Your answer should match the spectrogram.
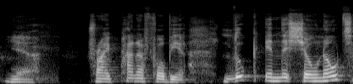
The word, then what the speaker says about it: Trypanophobia: Let's see if I can pronounce it. I think it's Trypanophobia. Yeah. Trypanophobia.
